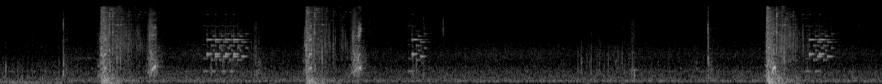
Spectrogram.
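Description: A hammer strikes rock with sharp, ringing blows.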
